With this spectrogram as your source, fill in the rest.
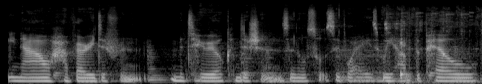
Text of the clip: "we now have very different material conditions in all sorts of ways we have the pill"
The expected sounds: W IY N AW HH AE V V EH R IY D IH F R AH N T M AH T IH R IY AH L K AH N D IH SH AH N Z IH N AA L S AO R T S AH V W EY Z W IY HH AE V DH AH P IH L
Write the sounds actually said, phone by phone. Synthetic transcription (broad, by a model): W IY N AW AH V V EH R IY D IH F R AH N T M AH T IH R IY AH L K AH N D IH SH AH N Z IH N AA L S AO T S AH V W EY Z W IY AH V DH AH P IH L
